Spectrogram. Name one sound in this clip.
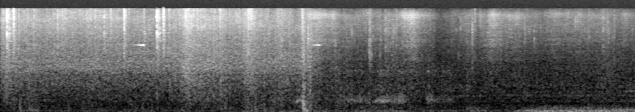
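A flare burns with a steady hiss.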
